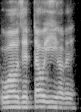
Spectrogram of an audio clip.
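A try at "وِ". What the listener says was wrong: ওয়াউজের ই হবে না, ওয়াউজেরটা হবে উই। উই, বি আর ইর মাঝখানে ভি, একটু ভির মতো আওয়াজ হবে ভি। ঠিক আছে, ওটা একটু ব্যালেন্স রেখে বলতে হবে। ই আর বির মাঝখানে রেখে ভি, ওয়াউজের ভি।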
